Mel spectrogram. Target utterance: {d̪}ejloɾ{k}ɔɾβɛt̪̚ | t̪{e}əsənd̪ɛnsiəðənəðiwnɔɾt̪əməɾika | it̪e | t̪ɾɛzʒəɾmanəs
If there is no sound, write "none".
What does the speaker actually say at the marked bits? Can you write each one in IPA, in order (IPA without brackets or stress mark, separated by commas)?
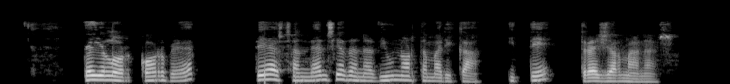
t̪, k, e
